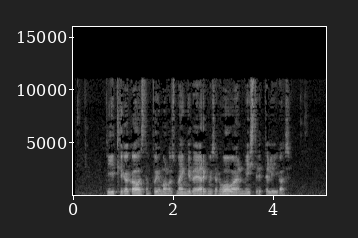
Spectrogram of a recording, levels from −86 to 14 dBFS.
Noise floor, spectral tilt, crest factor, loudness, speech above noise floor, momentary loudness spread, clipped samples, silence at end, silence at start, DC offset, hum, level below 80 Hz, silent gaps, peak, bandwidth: -57 dBFS; -4 dB/octave; 20 dB; -23 LUFS; 35 dB; 9 LU; under 0.1%; 0.75 s; 0.65 s; under 0.1%; none; -52 dBFS; none; -4 dBFS; 11.5 kHz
